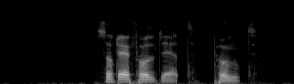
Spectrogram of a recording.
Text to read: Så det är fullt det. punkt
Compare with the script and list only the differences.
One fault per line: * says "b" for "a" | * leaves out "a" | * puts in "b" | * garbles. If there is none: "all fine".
all fine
